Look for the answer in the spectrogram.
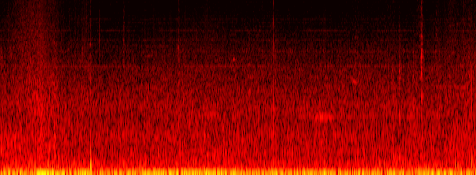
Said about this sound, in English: So I've stopped talking because I'm waiting to get a ticket to drive out into the car park.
